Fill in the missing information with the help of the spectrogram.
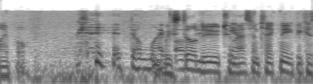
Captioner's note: laughs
